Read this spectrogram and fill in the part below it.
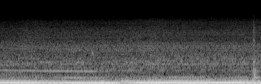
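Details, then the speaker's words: Acura Integra after power steering fluid refill and bleeding by turning the wheel: thin steady whine over a smooth idle that eases and improves as the line fills; pump purging air from the system. "a little whiny the line is probably still filling up with fluid trying to get all the air out of"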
